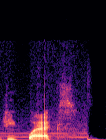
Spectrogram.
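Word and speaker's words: GQuuuuuuX: Um but it's pronounced like Gquax.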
